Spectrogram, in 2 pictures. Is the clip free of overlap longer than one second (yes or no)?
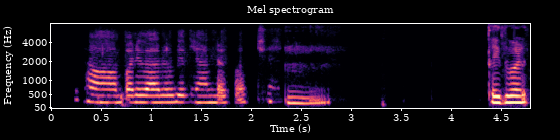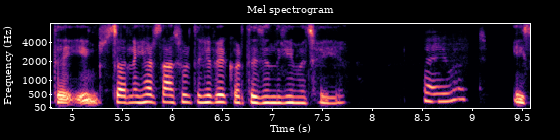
yes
